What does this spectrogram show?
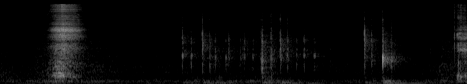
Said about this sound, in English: Ah, damn keyboard.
